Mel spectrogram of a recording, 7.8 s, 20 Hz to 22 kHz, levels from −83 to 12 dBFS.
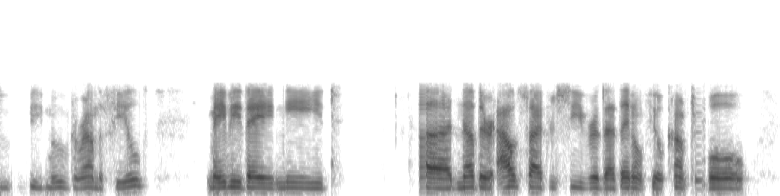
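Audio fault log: throughout: iLBC codec. Narrowband coding leaves the speech slightly rough and synthetic, fitting a 13.33 kbps mode; the spectrogram shows an empty band above 3.4 kHz and below 200 Hz.
4.19–4.27 s and 6.96–7.06 s: lost iLBC frames. Missing 60 ms and 90 ms stretches become a held, buzzy vowel, with repeated pitch cycles fading in the waveform before clean speech resumes.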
